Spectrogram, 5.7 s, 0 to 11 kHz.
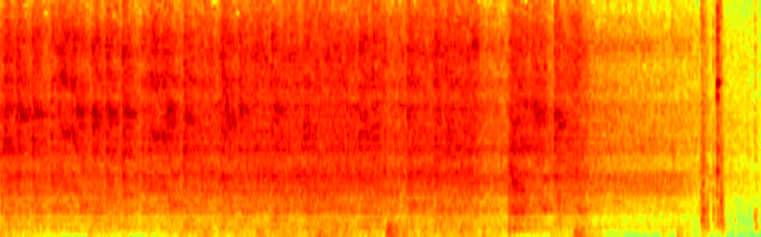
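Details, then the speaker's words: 1997 Buick Century 3.1 V6 (3100) that started misfiring, with plugs, wires, coils and ICM replaced, now barely starts: it catches at wide open throttle, roars unevenly, stumbles and dies within seconds, barely running. Rough running. "alright so the car actually started wide open throttle it barely ran I mean it's really really not happy"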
